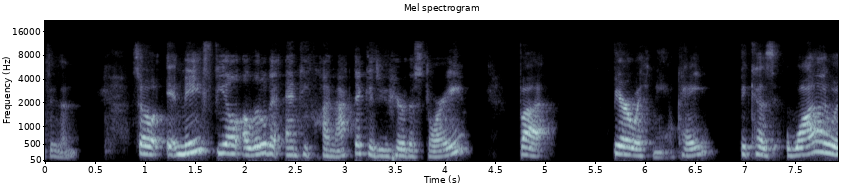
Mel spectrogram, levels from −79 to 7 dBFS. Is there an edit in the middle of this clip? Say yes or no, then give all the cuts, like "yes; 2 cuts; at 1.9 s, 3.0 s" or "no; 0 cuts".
no; 0 cuts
